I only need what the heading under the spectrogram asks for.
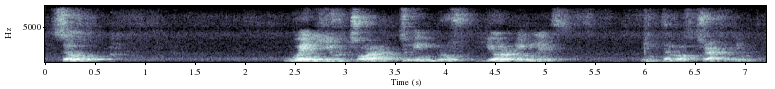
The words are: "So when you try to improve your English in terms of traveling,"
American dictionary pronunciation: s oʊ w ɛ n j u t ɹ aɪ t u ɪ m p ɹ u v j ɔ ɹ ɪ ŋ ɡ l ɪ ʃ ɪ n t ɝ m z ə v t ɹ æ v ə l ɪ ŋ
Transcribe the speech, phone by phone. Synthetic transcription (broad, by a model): s oʊ w ɛ n j u t ɹ aɪ t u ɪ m p ɹ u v j ɔ ɹ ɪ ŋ ɡ l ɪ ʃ ɪ n t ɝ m ə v t ɹ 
